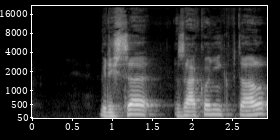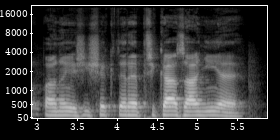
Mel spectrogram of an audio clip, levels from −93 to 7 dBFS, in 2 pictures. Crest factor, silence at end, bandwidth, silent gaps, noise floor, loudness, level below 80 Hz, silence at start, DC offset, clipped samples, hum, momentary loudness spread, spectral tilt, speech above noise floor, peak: 18 dB; 0.3 s; over 20 kHz; none; -74 dBFS; -20 LUFS; -64 dBFS; 0.85 s; under 0.1%; under 0.1%; none; 10 LU; -5 dB/octave; 55 dB; -4 dBFS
